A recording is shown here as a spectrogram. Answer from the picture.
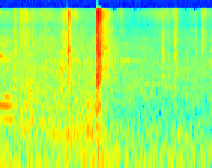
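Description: Dometic fridge drawer slid shut, closing with one sharp knock about a second in and a few lighter clicks around it, over a steady low hum.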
